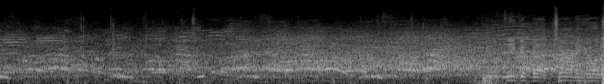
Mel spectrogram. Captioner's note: crowd chants "You sold out"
